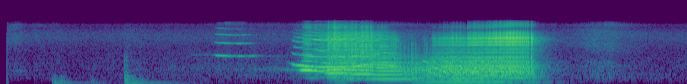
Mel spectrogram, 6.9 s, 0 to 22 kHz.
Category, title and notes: Soundscapes > Indoors
Creaking wooden door v12
Door, Room, Wooden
